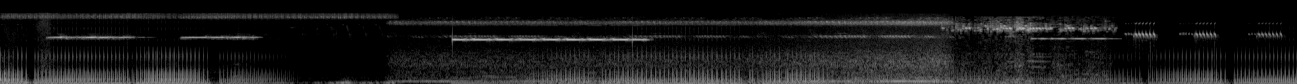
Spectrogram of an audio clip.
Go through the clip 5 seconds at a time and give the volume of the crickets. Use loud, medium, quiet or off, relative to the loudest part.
quiet, medium, loud.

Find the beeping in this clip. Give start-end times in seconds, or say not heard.
0.5-2.6, 4.5-6.5, 10.3-11.2.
